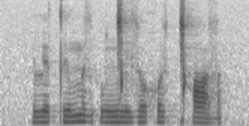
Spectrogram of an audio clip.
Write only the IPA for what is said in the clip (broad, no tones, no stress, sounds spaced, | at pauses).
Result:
lʲ ɤ t ɨ m ə z ʔ u ŋ͡ǀ i z u χʷ ɯ z ǀʰ ɒ z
